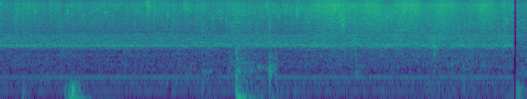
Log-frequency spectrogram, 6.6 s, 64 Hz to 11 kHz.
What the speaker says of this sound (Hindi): ये जो पेस्ट तैयार किया था इसमें शामिल कर दें और तकरीबन 4 से 5 मिनट तक अच्छे तरीके से भुनाई कर लें।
